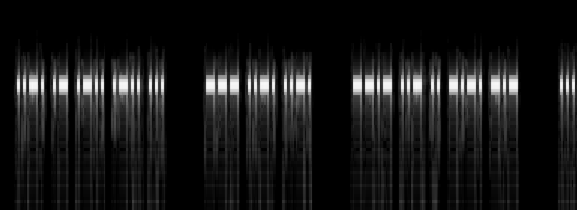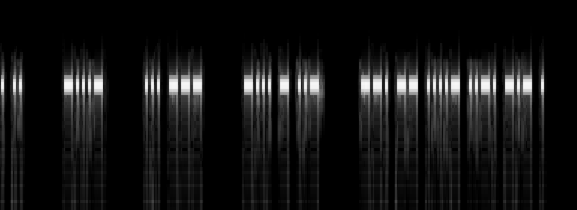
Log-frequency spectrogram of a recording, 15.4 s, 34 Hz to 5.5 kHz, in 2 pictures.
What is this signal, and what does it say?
Morse code, heard as a keyed tone, about 30 wpm, 700 Hz. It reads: FALLS OFF QUICK HI <BT> SO BTU GM4FKE
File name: UK MASTER QSOs TRAINING / 30WPM / UK MASTER QSOs 0019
